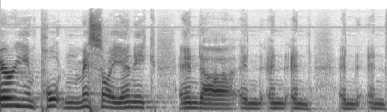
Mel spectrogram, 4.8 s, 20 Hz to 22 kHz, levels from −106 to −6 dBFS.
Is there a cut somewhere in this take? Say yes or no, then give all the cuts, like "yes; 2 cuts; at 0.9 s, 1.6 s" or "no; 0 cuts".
no; 0 cuts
